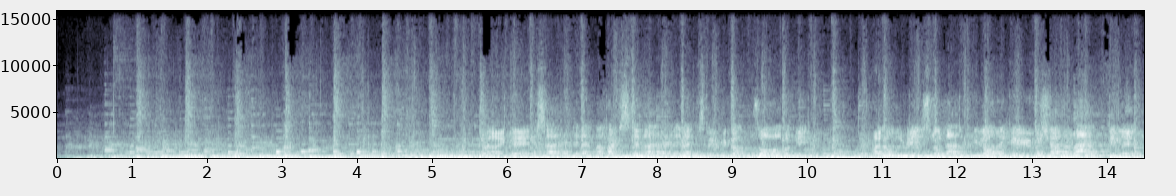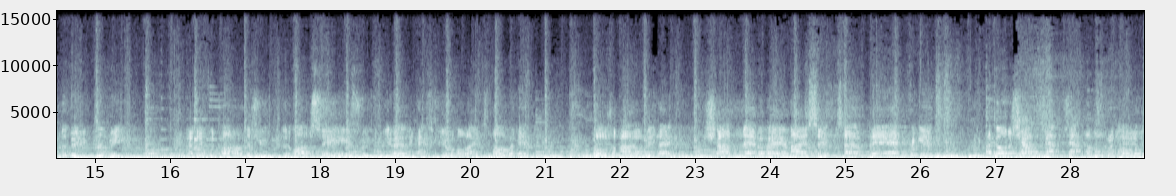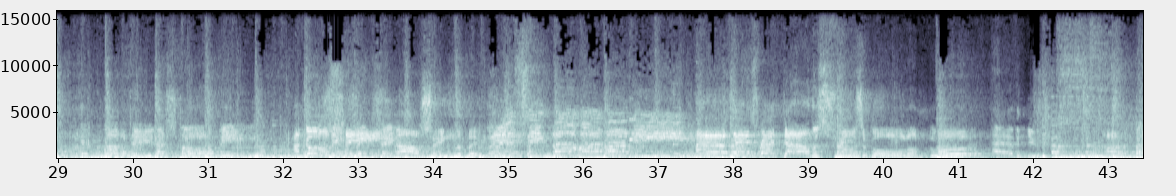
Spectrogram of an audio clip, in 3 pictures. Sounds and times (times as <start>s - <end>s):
Music: 0.0s - 43.4s.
